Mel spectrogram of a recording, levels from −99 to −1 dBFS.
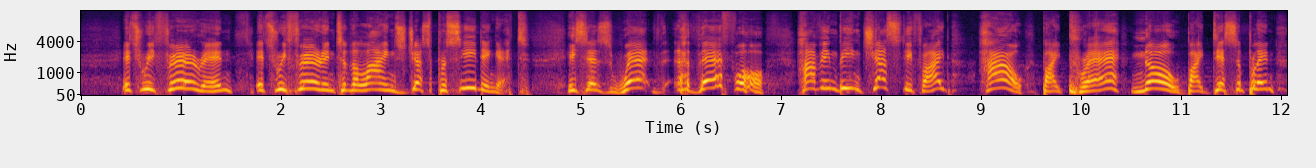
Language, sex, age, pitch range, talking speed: English, male, 50-69, 240-300 Hz, 115 wpm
